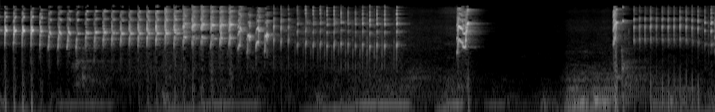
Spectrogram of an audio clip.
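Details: Lovebird giving a long ngekek chattering song: a rapid, high, rattling stream of sharp notes running about three and a half seconds, fading, then short piercing bursts after brief pauses.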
